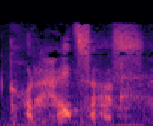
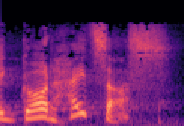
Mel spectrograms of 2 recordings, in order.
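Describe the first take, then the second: First: A soft, breathy echo of the complaint; hushed mock despair; whispered. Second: A slow, higher, bitter complaint; mock despair of the Israelites; grumbling Israelites. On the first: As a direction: whisper it like hidden self-talk. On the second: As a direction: voice their grumbling in the tents. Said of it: "They say".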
